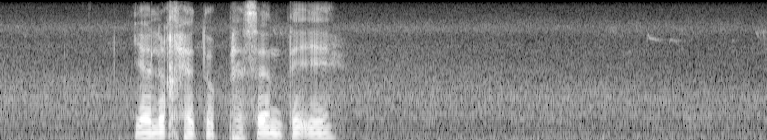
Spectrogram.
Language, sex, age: Tswana, male, 22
